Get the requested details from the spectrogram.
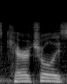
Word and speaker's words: Caraccioli: That's Caraccioli Cellars, C-A-R-A-C-C-I-O-L-I, Cellars, where you have to spell it to drink it.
